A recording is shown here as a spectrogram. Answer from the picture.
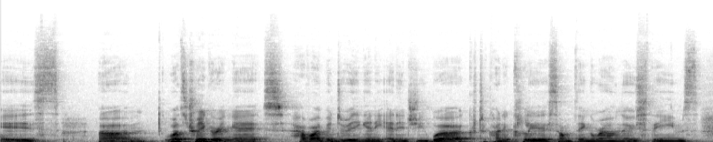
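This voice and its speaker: Amid noticeable background noise and audible room echo, a woman with an English accent and a very deep, low pitch speaks at a moderate pace. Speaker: spiritual coach. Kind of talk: casual vlog chat. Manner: casual, many fillers.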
